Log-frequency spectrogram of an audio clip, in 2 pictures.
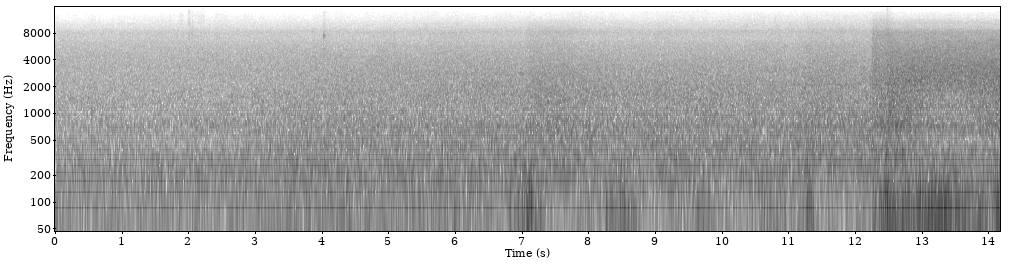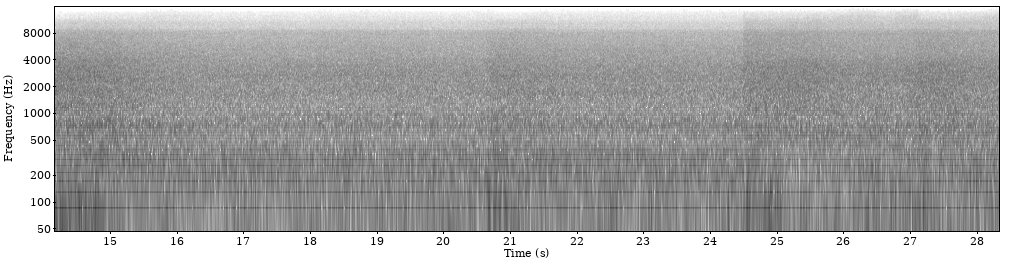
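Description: Steady rush of a fast, shallow mountain river running over rocks below, with wind buffeting the microphone in low thumps, loudest about twelve to fourteen seconds in.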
